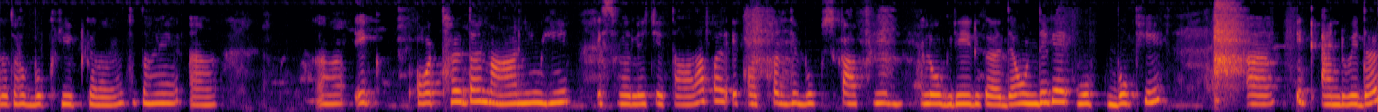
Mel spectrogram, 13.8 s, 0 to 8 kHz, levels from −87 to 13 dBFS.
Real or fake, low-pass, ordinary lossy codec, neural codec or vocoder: fake; none; none; codec, 16 kHz, 8 kbps, FunCodec, trained on Chinese and English, 25 frames a second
